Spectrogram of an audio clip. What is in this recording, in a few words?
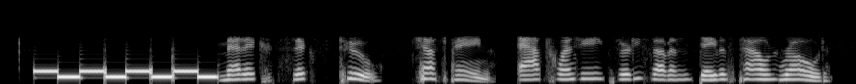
WC EMS ALERT, p25; wake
